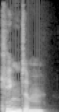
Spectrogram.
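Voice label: "kingdom", British English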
